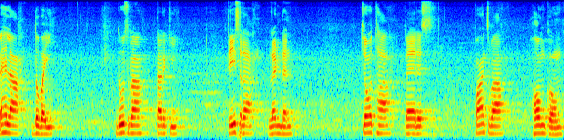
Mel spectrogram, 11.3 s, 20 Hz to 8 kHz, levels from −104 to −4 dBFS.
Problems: constant background noise, background conversations at intervals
